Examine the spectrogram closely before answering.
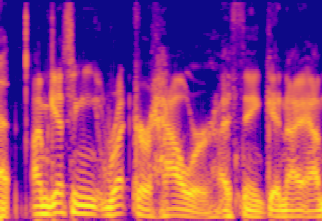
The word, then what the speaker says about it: Hauer: I'm guessing Rutger Hauer, I think, and I I'm not looking at it, but I'm guessing that's the name. Hauer, okay. That's how you pronounce it.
